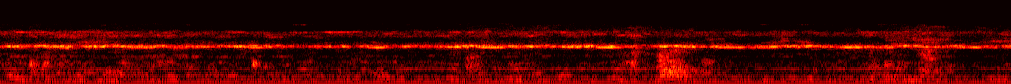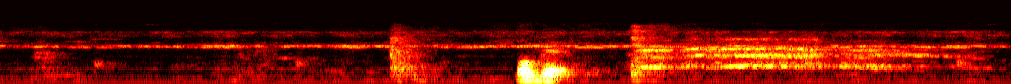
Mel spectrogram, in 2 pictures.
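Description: A rooster crowing once, a pitched call lasting about two seconds near the end, over a steady high insect drone of crickets.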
